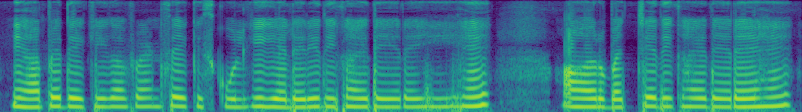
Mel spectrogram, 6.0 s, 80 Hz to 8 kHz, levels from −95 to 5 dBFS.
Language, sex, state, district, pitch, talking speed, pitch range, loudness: Hindi, female, Rajasthan, Jaipur, 220 Hz, 180 wpm, 215-230 Hz, -12 LUFS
